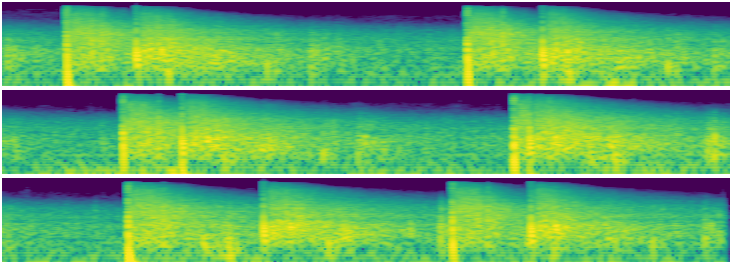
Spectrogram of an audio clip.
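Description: Fireworks burst with loud booming bangs, one after another.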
